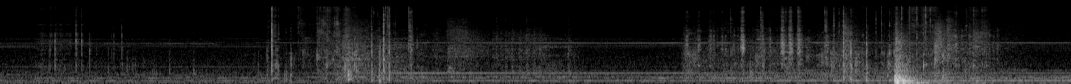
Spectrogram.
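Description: Steady hum of a small room, with scattered knocks and clicks and one loud thump about nine seconds in.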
